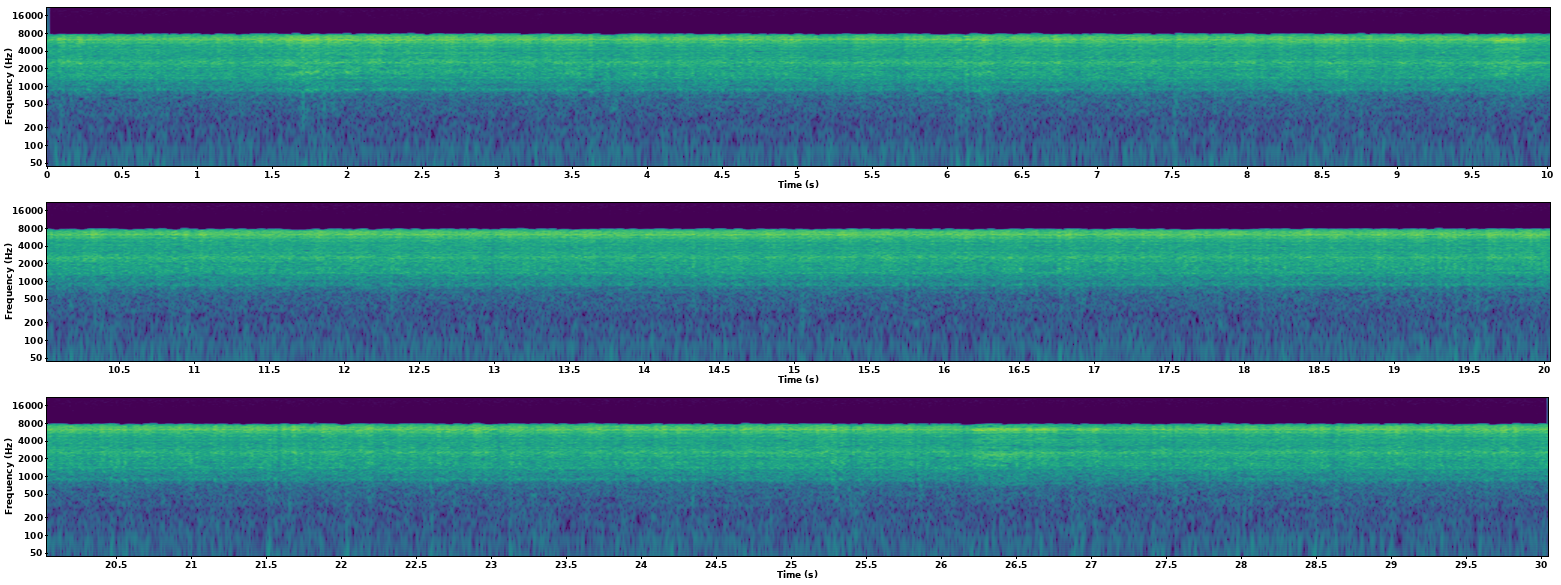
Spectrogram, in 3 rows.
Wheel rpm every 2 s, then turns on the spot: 230, 230, 230, 230, 230, 230, 240, 230, 230, 240, 230, 230, 230, 230, 230.
none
